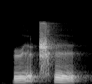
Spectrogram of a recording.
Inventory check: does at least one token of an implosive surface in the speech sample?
no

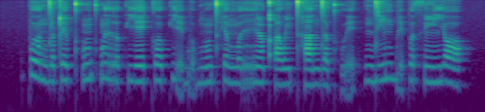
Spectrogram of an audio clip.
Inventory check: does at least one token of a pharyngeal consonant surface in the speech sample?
no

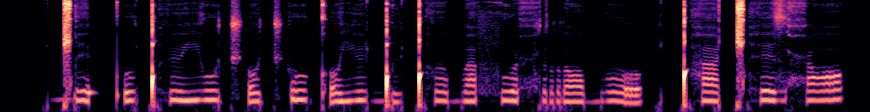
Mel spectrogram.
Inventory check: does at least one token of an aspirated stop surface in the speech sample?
yes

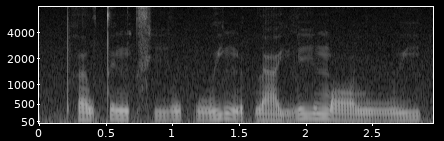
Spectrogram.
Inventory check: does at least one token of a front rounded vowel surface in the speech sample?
no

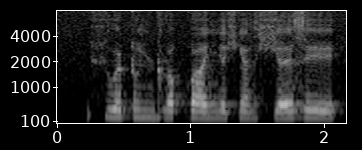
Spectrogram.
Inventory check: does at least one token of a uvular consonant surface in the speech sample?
yes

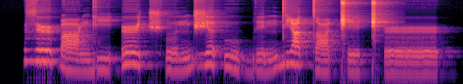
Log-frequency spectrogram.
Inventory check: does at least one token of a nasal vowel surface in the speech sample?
no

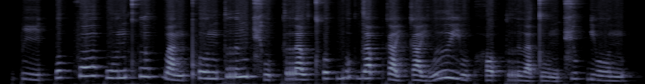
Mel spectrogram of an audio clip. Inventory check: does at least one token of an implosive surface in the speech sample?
no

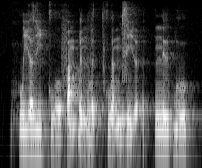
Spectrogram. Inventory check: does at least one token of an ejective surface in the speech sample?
no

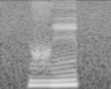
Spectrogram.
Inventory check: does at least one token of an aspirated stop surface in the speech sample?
no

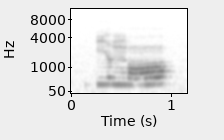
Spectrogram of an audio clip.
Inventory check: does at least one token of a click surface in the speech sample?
no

